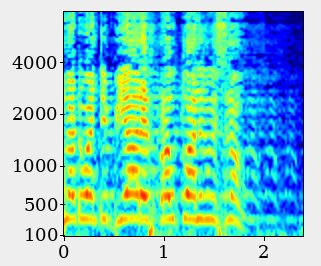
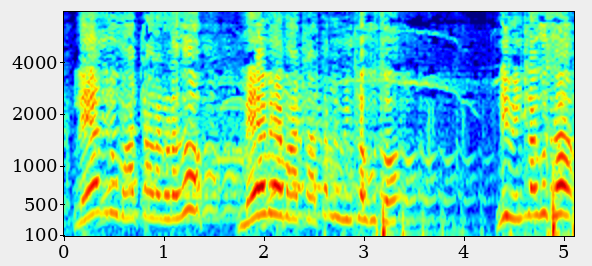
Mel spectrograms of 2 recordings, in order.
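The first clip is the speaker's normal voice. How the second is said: imitating a domineering command, raised voice; mock silencing order; 3 semitones higher, 7 dB louder than usual. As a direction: order her to stay home, acted out. Voices men silencing the daughter. (గద్దించి ఆజ్ఞాపిస్తున్నట్టు అనుకరణ)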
